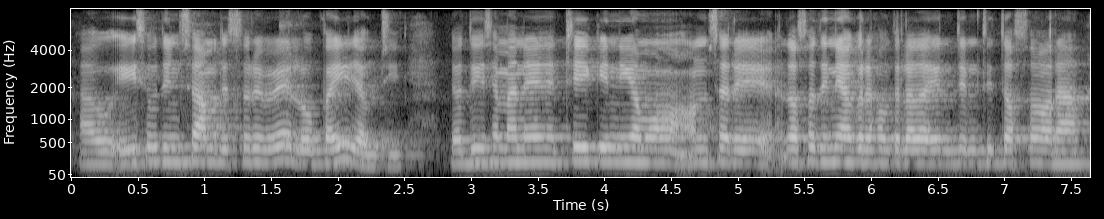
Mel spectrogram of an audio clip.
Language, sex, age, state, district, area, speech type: Odia, female, 30-45, Odisha, Khordha, rural, spontaneous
